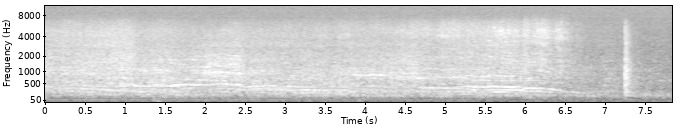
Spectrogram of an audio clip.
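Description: Race cars at Watsonville Speedway roar past as a pack, a loud continuous engine drone with pitch sweeps as they run side by side through turns one and two and down the back straightaway, easing off near the end with a sharp bang.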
